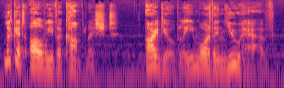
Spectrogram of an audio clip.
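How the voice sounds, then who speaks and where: A man's voice: medium pitch, sing-song, moderate pace, a little mellow, breathy edge, faint music behind. An actor playing a defiant human man confronting an alien enemy in an audio drama, with terse, challenging delivery. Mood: defiant, baffled.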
